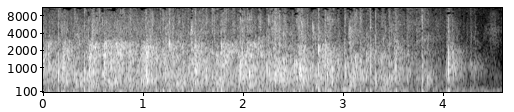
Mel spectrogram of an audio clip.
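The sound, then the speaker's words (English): Audience applause welcomes a married couple to the stage to share a testimony. The dense, steady clapping holds strong, then thins out and fades near the end. “Let's give them a hand and welcome them.”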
